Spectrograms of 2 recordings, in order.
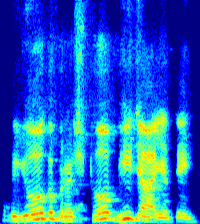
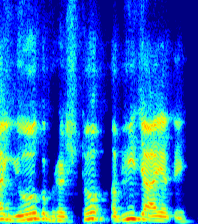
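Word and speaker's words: योगभ्रष्टोऽभिजायते: ध्यान दिया सुबोध जी कहा योग भ्रष्टो अभिजाता इस प्रकार से बोला तो योग भ्रष्टो अभीते यदि आप बोलेंगे तो एक अक्षर आपने यहां पर जोड़ दिया तो मात्राएं जो है मतलब जो आठ अक्षर होने चाहिए थे उसकी जगह नौ अक्षर आप उनका उच्चारण कर रहे है तो वो छंद में ल में वो ठीक नहीं बैठेगा फिट नहीं बैठेगा तो योग भ्रष्टो भी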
